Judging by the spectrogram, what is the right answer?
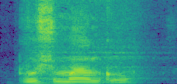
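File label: "bushmango", Nigerian Pidgin, male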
